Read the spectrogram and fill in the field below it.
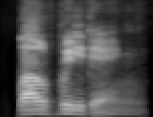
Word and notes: Outbreeding: American English

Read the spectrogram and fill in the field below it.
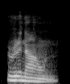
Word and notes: renown: Indian

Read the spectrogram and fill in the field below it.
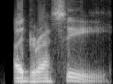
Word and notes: addressee: American English

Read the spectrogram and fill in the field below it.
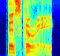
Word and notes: piscary: British English

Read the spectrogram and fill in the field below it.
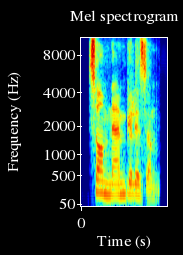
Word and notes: somnambulism: Indian

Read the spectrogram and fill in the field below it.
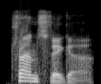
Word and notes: Transfigure: British English

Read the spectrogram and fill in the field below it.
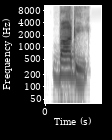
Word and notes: bardy: Indian

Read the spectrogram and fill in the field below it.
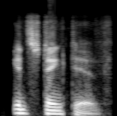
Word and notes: instinctive: American English

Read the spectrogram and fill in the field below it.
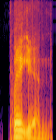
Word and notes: paeon: American English

